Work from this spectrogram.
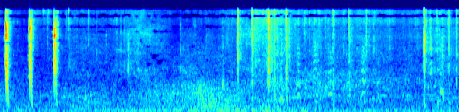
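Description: Pigeons around a rooftop give three sharp wing claps at the start, then soft coos and fluttering over a faint background hum of traffic.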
